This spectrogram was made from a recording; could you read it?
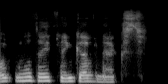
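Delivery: muttering under breath. Seeing a train's smoke across the river, a character is muttering under her breath. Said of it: "She's under her breath".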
